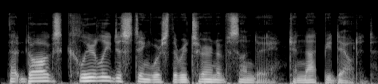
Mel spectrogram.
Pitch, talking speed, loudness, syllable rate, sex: 115 Hz, 175 wpm, -18 LUFS, 5.1 syllables/s, male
